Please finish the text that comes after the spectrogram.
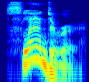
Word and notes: slanderer: British English

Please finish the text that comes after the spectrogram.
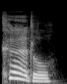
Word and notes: curdle: British English

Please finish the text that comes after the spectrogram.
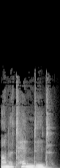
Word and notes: unattended: British English

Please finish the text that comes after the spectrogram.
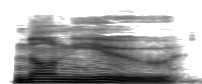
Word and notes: non-u: British English

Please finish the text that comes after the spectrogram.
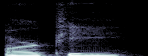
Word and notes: RP: American English

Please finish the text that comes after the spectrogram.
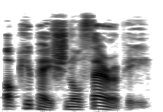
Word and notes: occupational therapy: British English

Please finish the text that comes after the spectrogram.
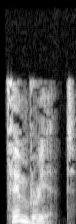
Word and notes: fimbriate: British English

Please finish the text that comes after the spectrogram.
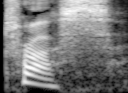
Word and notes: truss: American English

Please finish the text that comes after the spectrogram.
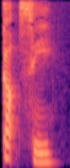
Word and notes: gutsy: British English

